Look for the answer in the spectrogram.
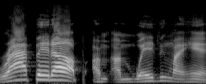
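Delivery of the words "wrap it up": shrill, very high, loud yelled shout. Retelling screaming at a DJ from a rooftop: imitating own scream. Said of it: "I scream down to the D J".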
